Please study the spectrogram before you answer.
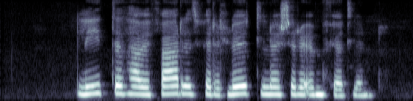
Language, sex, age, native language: Icelandic, female, 30-39, Icelandic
